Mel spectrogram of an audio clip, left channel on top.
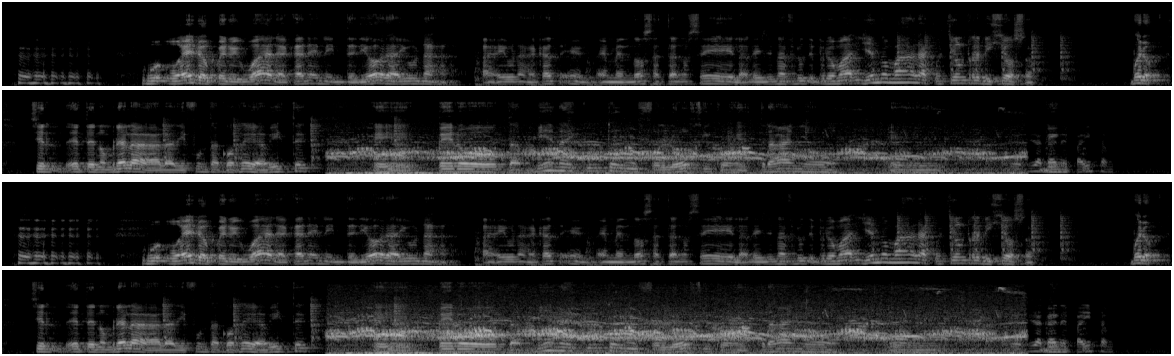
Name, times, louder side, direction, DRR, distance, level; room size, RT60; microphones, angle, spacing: voice 1, 0.1-1.5 20.4-21.0 21.7-22.8, right 2 dB, 80° right, 4.2 m, -46 dB
voice 2, 1.4-10.4 11.3-21.1 22.1-22.4, left 1 dB, 15° left, 1.1 m, -36 dB
Hammer, 4.7-6.2 6.5-6.8 8.7-10.8 13.3-13.6 14.0-14.2 14.8-15.0 15.6-15.9 17.4-19.2, right 2 dB, 10° right, 1.7 m, -50 dB
sound 1, 14.9-22.0, right 5 dB, 55° right, 1.0 m, -32 dB
head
